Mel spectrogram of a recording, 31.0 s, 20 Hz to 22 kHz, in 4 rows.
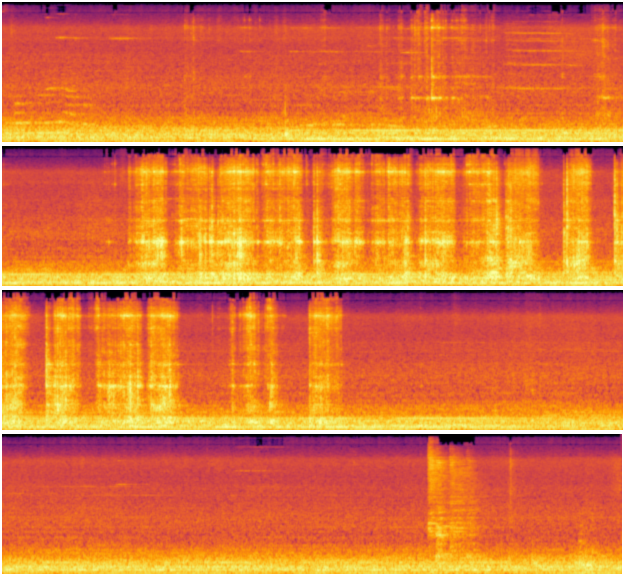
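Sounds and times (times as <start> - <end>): steady low hum: 0.0 - 22.0
metal scraping on metal: 2.3 - 7.9, 9.1 - 19.9.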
